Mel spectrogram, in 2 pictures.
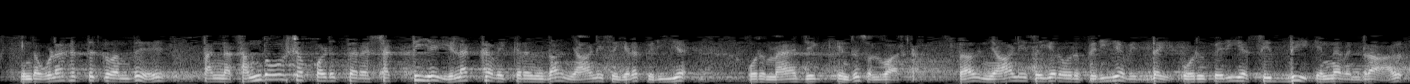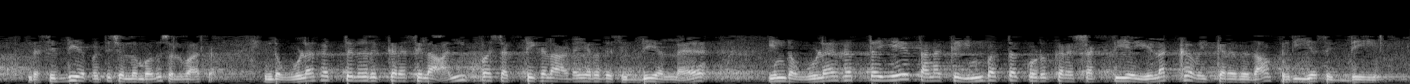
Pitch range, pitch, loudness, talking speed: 130-180 Hz, 150 Hz, -16 LUFS, 110 wpm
